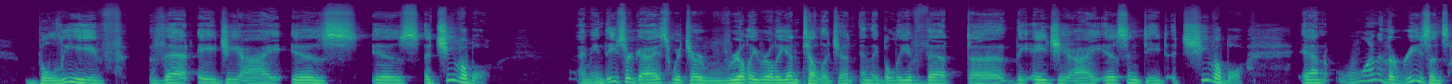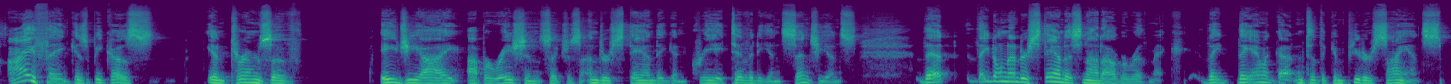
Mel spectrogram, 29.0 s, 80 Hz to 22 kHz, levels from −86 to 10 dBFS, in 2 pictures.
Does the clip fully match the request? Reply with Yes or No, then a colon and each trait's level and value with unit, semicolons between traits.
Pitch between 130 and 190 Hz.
Yes: low, 135 Hz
